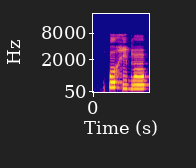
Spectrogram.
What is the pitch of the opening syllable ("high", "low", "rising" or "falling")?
high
